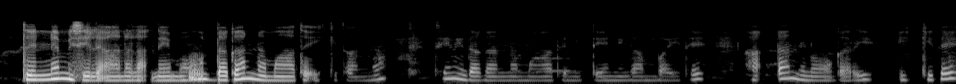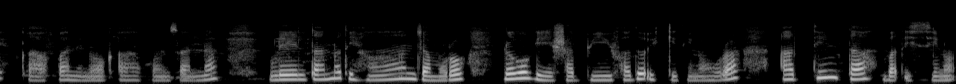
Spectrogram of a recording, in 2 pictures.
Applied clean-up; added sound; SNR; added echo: none; none; none; none.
